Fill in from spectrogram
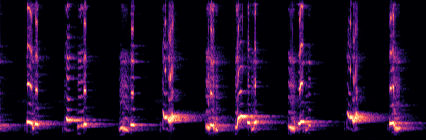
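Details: Yellow-vented bulbul singing a long morning song, used as a lure or master for training birds: bubbly, gurgling phrases of warbled notes repeated about three times a second, each with a bright rising or falling slur.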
